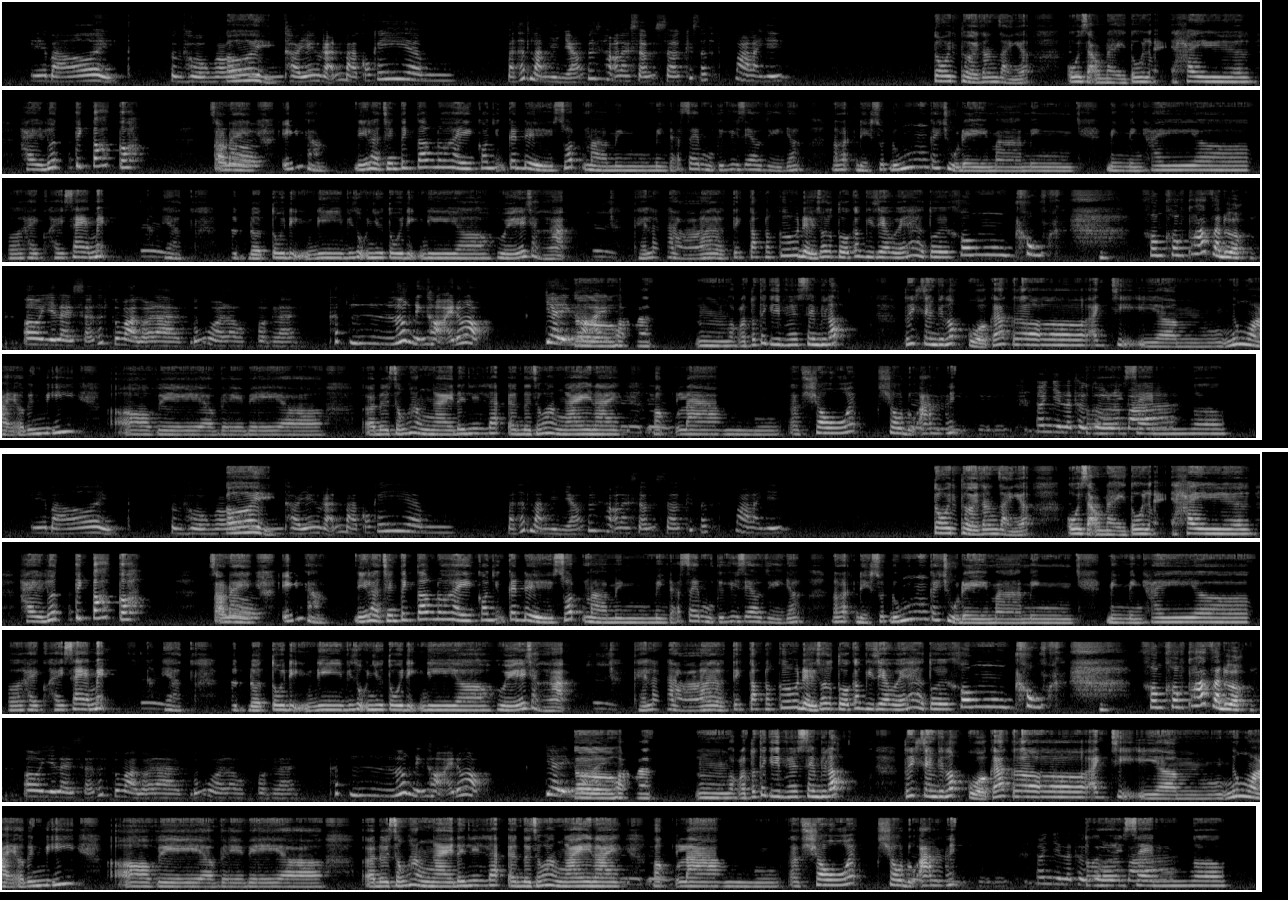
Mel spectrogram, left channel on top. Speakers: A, on the left; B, on the right.
A: Ê bà ơi, thường thường vào
B: ơi
A: ừm, thời gian rảnh bà có cái ừm, bà thích làm gì nhở? Cái hoặc là sở sở cái sở thích của bà là gì?
B: tôi thời gian rảnh ạ ôi
A: Ừ.
B: dạo này tôi lại hay hay lướt TikTok cơ dạo
A: Ờ,
B: này ý là ý là trên TikTok nó hay có những cái đề xuất mà mình mình đã xem một cái video gì nhá nó lại đề xuất đúng cái chủ đề mà mình mình mình hay ờ, hay hay xem ấy
A: ừ,
B: Thế là đợt, đợt tôi định đi ví dụ như tôi định đi ờ, Huế chẳng hạn
A: ừ.
B: thế là TikTok nó cứ đề xuất cho tôi các video ấy thế là tôi không không không không thoát ra được
A: Ờ vậy là sở thích của bà gọi là cũng gọi là một phần là thích lướt điện thoại đúng không? Chơi điện
B: Ờ,
A: thoại.
B: hoặc là ừm, hoặc là tôi thích đi xem vlog tôi thích xem vlog của các ờ, anh chị ờm, nước ngoài ở bên Mỹ ờ, về về về ờ, ờ, đời sống hàng ngày daily li- ờ, đời sống hàng ngày này
A: Ừ ừ
B: hoặc là ừm, ờ, show ấy show đồ
A: ừ
B: ăn
A: ừ.
B: ấy
A: ừ, ừ. Thôi vậy là thường
B: tôi
A: thường là
B: hay
A: bà
B: xem ờ,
